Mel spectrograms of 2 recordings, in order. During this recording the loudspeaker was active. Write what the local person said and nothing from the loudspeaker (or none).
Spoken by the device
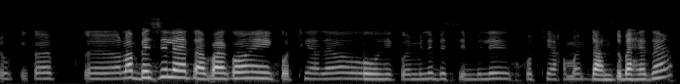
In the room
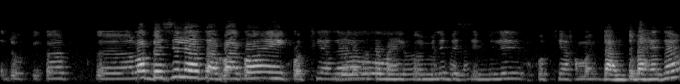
বেলেগত নাপায় নহয় সিমান ঠাণ্ডা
